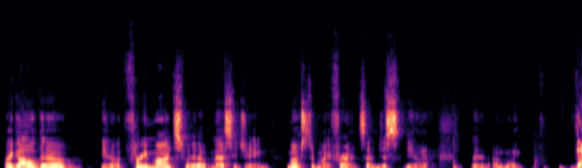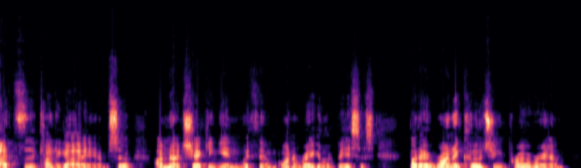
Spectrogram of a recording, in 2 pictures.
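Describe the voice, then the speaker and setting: A man who is a performance coach, talking as a podcast guest in an energetic, rambling motivational style with many fillers. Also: sits low, moderate pace. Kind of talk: podcast interview conversation.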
